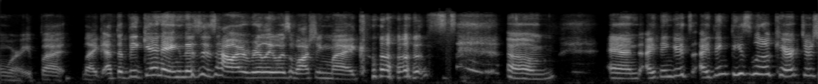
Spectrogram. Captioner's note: laughs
